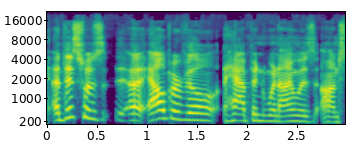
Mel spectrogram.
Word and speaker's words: Albertville: And we're already going to have an issue because I would pronounce it Albertville. – Oh, yeah. Probably we should be pronouncing it Albertville. – So before January, we have to get, you and I have to decide, are we going to use the English pronunciation or the French pronunciation? – We.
